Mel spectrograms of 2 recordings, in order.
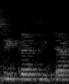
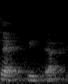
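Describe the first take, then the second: First: The first word is said in full. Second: The first word is cut to one syllable. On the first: The speaker calls it right. "इसको हम सीकेंट theta ही बोलेंगे" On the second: The speaker calls it wrong. "ऐसे नहीं बोलना सेक theta"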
